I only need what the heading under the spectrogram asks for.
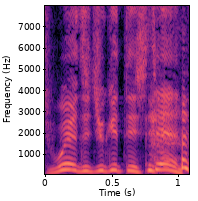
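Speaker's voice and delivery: imitated French accent. Retelling what a group of Canadians at the beach asked: imitating a French accent. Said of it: "in French accents".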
